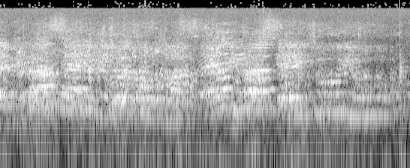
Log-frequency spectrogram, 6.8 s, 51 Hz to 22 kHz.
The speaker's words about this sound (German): Kein Wunder, dass seine Lesung in der Buchhandlung Graff in Braunschweig schon seit Wochen ausverkauft war. 2 Tage nach seinem Geburtstag ließ es sich das Publikum nicht nehmen, ihrem Thomas ein Geburtstagsständchen zu singen.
